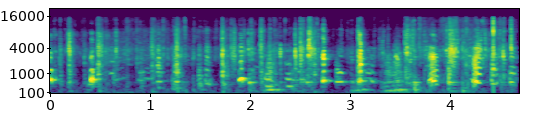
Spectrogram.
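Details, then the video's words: Chickens eating: brief murmured clucks and a few higher squeaky notes mixed with crisp pecking clicks throughout. "chickens eat sound effect"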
